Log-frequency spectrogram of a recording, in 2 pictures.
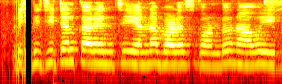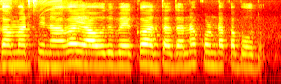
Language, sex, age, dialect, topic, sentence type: Kannada, female, 18-24, Central, banking, statement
